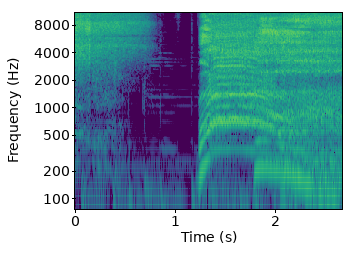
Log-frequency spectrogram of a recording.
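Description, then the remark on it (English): An airy deep breath in, a brief pause, then a loud, long exhale that turns into a deep voiced sigh, almost a groan, trailing off slowly. “Breathe with me. Deep breath.”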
